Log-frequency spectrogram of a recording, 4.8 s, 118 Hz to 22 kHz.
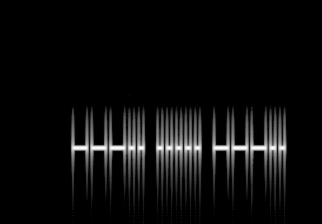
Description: Morse code, heard as a keyed tone, about 17 wpm, 700 Hz. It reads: 858
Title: Numbers - 3-Digit 17wpm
